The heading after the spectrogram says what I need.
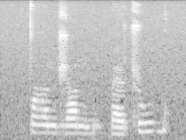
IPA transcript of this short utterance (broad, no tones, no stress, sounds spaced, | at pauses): tˤ oː n d͡ʒ ɒ n ɡ͡b u p æ ʈ͡ʂ u ɡ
